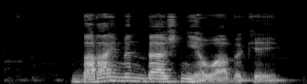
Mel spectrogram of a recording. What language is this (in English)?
Central Kurdish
